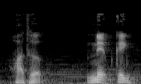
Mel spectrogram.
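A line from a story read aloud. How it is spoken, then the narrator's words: Low sharp command. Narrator (Vietnamese): Tiểu Thất quát khẽ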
